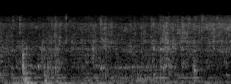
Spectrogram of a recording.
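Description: Tap water running steadily into a sink while raw chicken liver and heart are washed, a close continuous hiss and splash with no break.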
